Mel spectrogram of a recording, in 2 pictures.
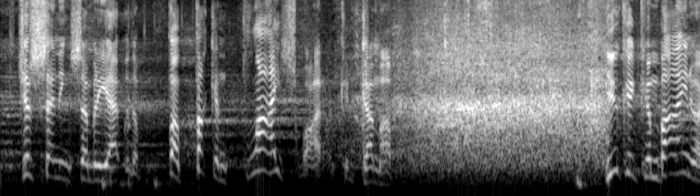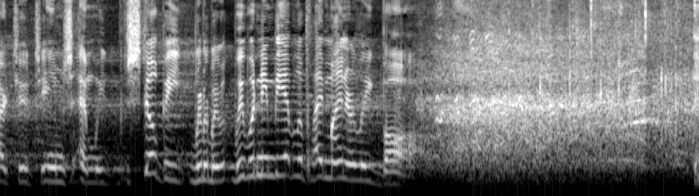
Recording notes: The live rants come from the shows in Cincinnati and Akron OH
